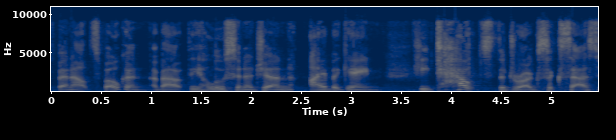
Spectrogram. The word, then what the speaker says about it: Ibogaine: Ibogaine. Remember the name. Is that pronounced relatively properly, would you say? Yes. I don't want to get it wrong. Ibogaine, because it's so important, and experienced an 80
